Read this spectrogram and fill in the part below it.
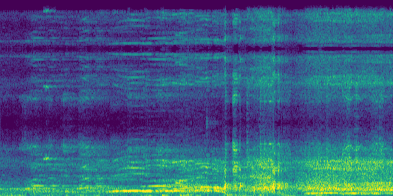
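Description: A basketball swishes through the net.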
